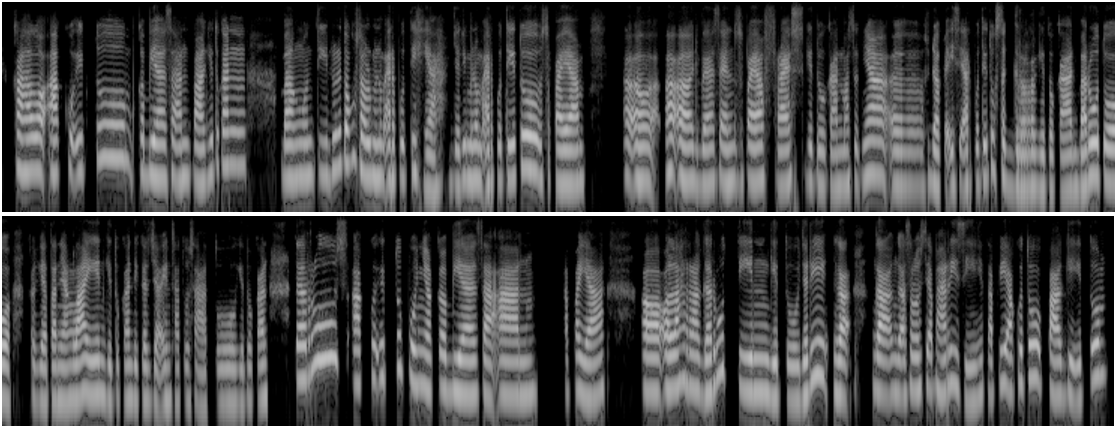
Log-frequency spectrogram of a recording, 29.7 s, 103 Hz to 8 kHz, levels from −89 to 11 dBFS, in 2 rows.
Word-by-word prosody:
Kalau 240 -1 +4
aku 225 -1 0
itu, 300 +5 -12 0.5
kebiasaan 215 -2 0
pagi 195 +2 +1
itu 265 - -7
kan 270 0 0 0.5
bangun 215 +1 +1
tidur, 225 +2 -5
itu 290 - +2
aku 305 - -7
selalu 215 -4 +2
minum 210 - -2
air 205 0 +1
putih 215 +2 -5
ya, 170 -1 -4
jadi 190 +1 -6
minum 205 0 +1
air 185 0 0
putih 205 +1 -2
itu 250 -2 +5
supaya 185 -1 +2 0.6
heeh 200 -1 +3 0.2
heeh, 225 -4 +5
dibiasain 190 +1 -2
supaya 200 0 +2
fresh 185 0 -3
gitu 185 -3 -6
kan, 175 0 -3
maksudnya, 210 +5 +1
eee, 180 0 -4
sudah 195 -1 0
keisi 180 0 -5
air 180 +2 -1
putih 190 +1 -5
itu 250 - -5
seger 175 -5 -2 0.2
gitu 170 -1 -5
kan. 165 +1 +1
Baru 210 +5 +5
tuh 190 -4 +3 0.2
kegiatan 175 -1 -3
yang 175 +1 -1
lain 200 +1 +3
gitu 180 0 -7
kan 180 0 -5
dikerjain 175 -1 -5
satu-satu 170 -1 -7
gitu 170 +1 -9
kan. 180 +1 -2 0.3
Terus 390 +10 +3
aku 250 +3 -1
itu 285 +4 -7
punya 245 -5 +1
kebiasaan 200 -2 +2 0.3
apa 205 +2 -7
ya, 190 0 +2 0.5
eee, 210 -1 +7
olahraga 220 -3 +3
rutin 215 -8 0
gitu, 185 -2 -1
jadi 270 +10 +1
enggak 200 -2 +4 0.2
enggak 210 -3 +5
enggak 200 -2 0
selalu 215 0 -1
setiap 225 -2 -3
hari 220 +3 -1
sih. 175 +2 -6
Tapi 210 +5 -2
aku 210 +4 -2
tuh 280 -3 +2
pagi 195 -3 +1
itu 280 +10 0
200 Hz, 150 wpm, -23 LUFS, 185-225 Hz, 0.6 s, eee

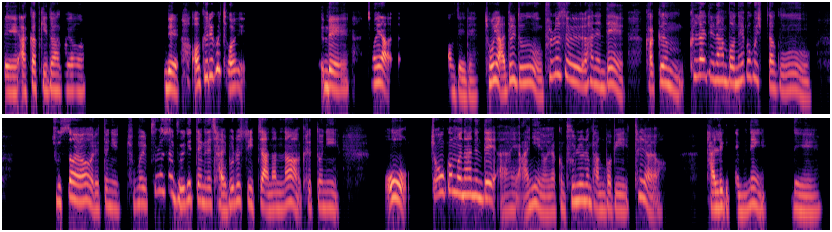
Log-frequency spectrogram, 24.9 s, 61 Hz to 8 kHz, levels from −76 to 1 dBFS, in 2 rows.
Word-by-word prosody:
네. 160 -1 +3
아깝기도 180 0 +2
하고요. 170 -1 -3 1.2
네. 190 -4 +5 0.2
어 210 - +7
그리고 325 - +3
저희 200 - +2 1.2
네. 195 -4 +4 0.3
저희 235 +1 +2
아 - - +7 0.9
아 - - -3
네네. 135 -2 -4
저희 250 +3 +4
아들도 240 - +2
플루트을 305 - 0
하는데 215 - 0 0.3
가끔 210 -3 +1
"클라리넷 320 -3 +2
한번 250 -3 +2
해 270 - 0
보고 305 0 -4
싶다."고 175 - -4 1.0
줬어요. 220 +1 +4
이랬더니 160 0 -5
정말 190 0 -6
'플루트을 330 -2 -3
불기 205 +2 +1
때문에 210 -4 -2
잘 145 -5 0
부를 195 +4 -1
수 210 - -7
있지 185 -4 +1
않았나?' 155 +6 +1
그랬더니 165 -2 -6 0.7
어 - - +5 0.4
쪼금은 315 0 +2
하는데 265 -5 +3
아이 150 +1 -8
아니에요. 160 -8 -4
약간 140 +3 -8
부르는 215 +5 -1
방법이 150 -2 -4
틀려요. 265 -3 -3 0.6
다르기 160 +1 +1
때문에 150 +2 -4 0.4
네. 140 -1 -5
195 Hz, 265 characters per minute, -23 LUFS, 160-245 Hz, 1.2 s, 어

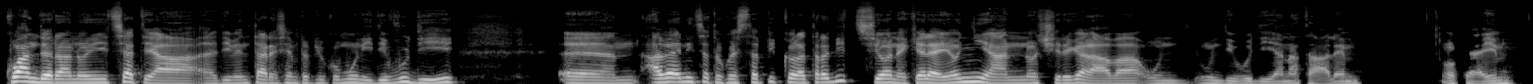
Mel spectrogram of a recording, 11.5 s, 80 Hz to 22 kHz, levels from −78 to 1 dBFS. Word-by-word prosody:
Quando 210 -4 +8
erano 160 -1 +5
iniziati 165 +2 +1
a 130 -2 +1
a 125 0 -7
diventare 145 +3 -2
sempre 150 +2 -5
più 150 +1 -9
comuni 150 0 -3
i - - -4
DVD, 155 +4 0 0.8
ehm, 140 -2 -1
aveva 185 +3 +5
iniziato 190 -4 -1
questa 165 +2 -1
piccola 175 -1 0
tradizione 185 -4 0
che 160 +4 +1
lei 150 -2 +5
ogni 195 +3 +4
anno 140 -1 -1
ci 145 - -5
regalava 125 -5 0
un 125 +1 -7
un 135 +1 -6
DVD 115 -2 -6
a - - -6
Natale, 110 0 -6 0.6
okay? 120 +1 -4
150 Hz, 150 wpm, -23 LUFS, 130-170 Hz, 0.8 s, Quando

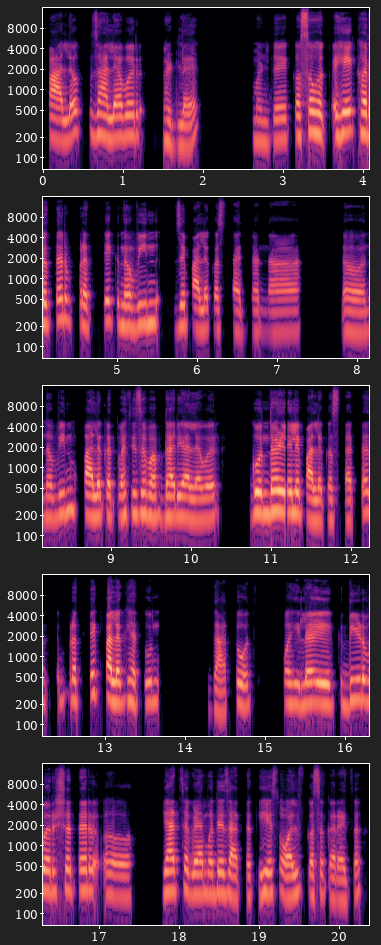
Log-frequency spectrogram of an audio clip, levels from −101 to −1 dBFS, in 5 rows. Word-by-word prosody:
पालक 195 +4 +2 0.2
झाल्यावर 210 0 +1 0.3
घडलंय, 155 -3 -5 0.7
म्हणजे 180 +1 -6
कसं 210 +3 +1
होतं, 225 -2 +1
हे 235 +2 +6
खरं 225 -2 +5
तर 250 +1 +2
प्रत्येक 220 +3 -3
नवीन 205 +3 -1 0.3
जे 205 +1 -1
पालक 180 -1 -2
असतात 175 -1 -7
त्यांना 165 -1 -10 0.8
अ, - - -5 0.3
नवीन 190 +6 -4
पालकत्वाची 195 0 +2
जबाबदारी 195 -2 +1
आल्यावर 180 0 +1 0.4
गोंधळलेले 220 0 +7
पालक 170 -2 +1
असतात. 165 -1 -6
तर 220 - -1 0.3
प्रत्येक 230 +5 -2
पालक 215 -4 +7
ह्यातून 210 0 -3 0.7
जातोच. 180 +5 -2 0.4
पहिलं 205 0 0
1 205 -1 +4
दीड 235 +2 +2
वर्ष 210 +1 -1 0.2
तर 220 0 +2
अ, 195 - -8 0.7
ह्या 215 0 +6
सगळ्यामध्ये 195 -1 +1
जातं, 180 -2 -1
की 190 - -5
हे 200 - +2
सॉल्व्ह 195 -1 0
कसं 190 +1 -7
करायचं? 165 +2 -5
200 Hz, 125 wpm, -26 LUFS, 180-215 Hz, 0.8 s, गोंधळलेले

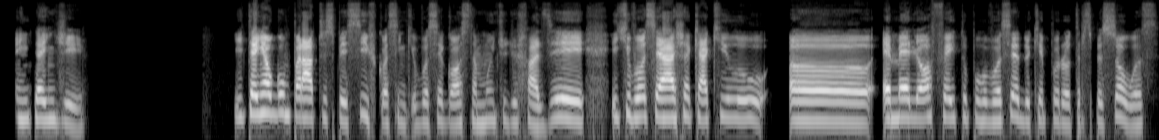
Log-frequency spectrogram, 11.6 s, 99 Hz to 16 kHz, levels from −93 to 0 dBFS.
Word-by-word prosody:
Entendi. 210 -5 -6 1.5
E 230 - -11
tem 260 +2 +7
algum 260 0 +1
prato 225 -2 +5
específico, 215 0 -10
assim, 190 +1 -12
que 170 - -19
você 195 +2 -12
gosta 185 +1 -8
muito 205 +2 -15
de 195 0 -15
fazer 205 +3 0 0.3
e - - -11
que 250 +3 -8
você 230 +2 -3
acha 225 +1 +6
que - - -11
aquilo, 215 0 -3 0.2
hã, 200 -1 +2
é - - +5
melhor 220 0 +1
feito 225 -1 -8
por 205 -2 -12
você 200 +4 -5
do 200 -2 -11
que 210 +1 -12
por 200 -1 -15
outras 185 +1 -11
pessoas? 190 -2 -10
210 Hz, 155 wpm, -20 LUFS, 195-225 Hz, 1.5 s, tem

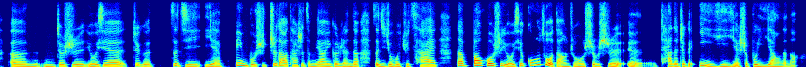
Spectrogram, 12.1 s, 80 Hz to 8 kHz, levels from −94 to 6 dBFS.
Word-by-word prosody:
嗯， 185 -1 0
就 205 +2 0
是 195 -2 -1
有 180 0 0
一 - - +2
些 205 -2 +2
这 220 -1 -3
个 190 -1 -2 0.2
自 235 +1 -1
己 190 -3 -2
也 180 -1 0 0.2
并 275 -7 +1
不 205 -1 -1
是 205 0 -5
知 220 +2 0
道 215 -3 +3
他 210 0 -1
是 215 +1 -3
怎 190 -2 -4
么 180 - -1
样 190 -1 +1
一 180 - 0
个 185 0 0
人 170 -1 -3
的， 190 0 +1 0.2
自 215 - +3
己 175 - +1
就 190 +2 +1
会 190 -1 +2
去 180 0 -5
猜。 200 +3 -1 0.3
那 255 -1 +2
包 275 +5 +6
括 260 -3 +7
是 240 -1 -5
有 175 -4 +3
一 - - +2
些 230 +4 -1
工 305 +9 0
作 350 - +6
当 170 -1 -2
中 175 +1 -2
是 195 +1 -5
不 180 - -3
是， 170 -2 -1
呃， 155 - -2 0.3
他 180 0 -2
的 180 - +1
这 180 - -1
个 - - -3
意 210 -6 +3
义 175 -1 -2
也 150 -5 -1
是 165 +6 -3
不 185 +1 +1
一 165 0 -2
样 165 -3 +1
的 180 - -4
呢？ - - -11
190 Hz, 295 characters per minute, -21 LUFS, 180-210 Hz, 0.3 s, 括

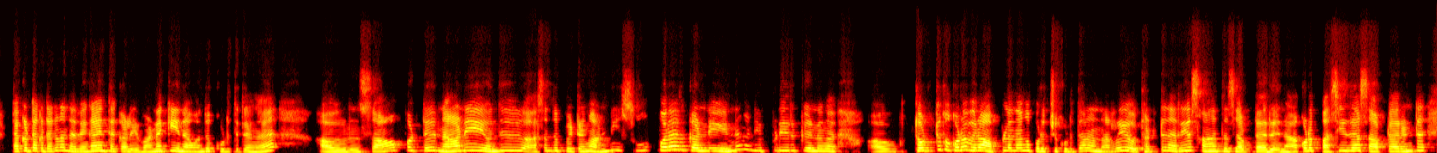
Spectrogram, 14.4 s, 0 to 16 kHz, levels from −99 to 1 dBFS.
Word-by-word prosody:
டக்கு 265 +3 +2
டக்கு, 285 -2 +1
டக்குன்னு 310 +4 -1
அந்த 245 - +2
வெங்காயம், 275 +3 +2
தக்காளிய 225 -4 -2
வணக்கி 255 +6 +2
நான் 215 - 0
வந்து 230 +5 0
குடுத்துட்டங்க. 215 -3 -4 0.7
அவரு 200 0 0 0.2
சாப்புட்டு 305 +6 -1 0.2
நானே 275 +7 +3 0.2
வந்து 260 +5 +2 0.3
அசந்து 290 +6 -6
போய்ட்டேங்க, 250 0 0
"அண்ணி 265 +9 -2 0.2
சூப்பர்ரா 345 +4 +1
இருக்கு 380 -6 0
அண்ணி. 280 0 0
என்னங்க 395 +12 -1
அண்ணி 310 -4 -6
இப்படி 315 +2 -7
இருக்கு? 305 -1 -9
என்னங்க 265 -1 0 0.4
அவ் 230 0 -1 0.3
தொட்டுக்கு 300 +7 +1
கூட 330 +3 +5
வெறும் 310 -2 +6
அப்பளம் 300 +4 -4
தாங்க 305 +1 0
பொறுச்சுக் 250 0 -2
குடுத்தன். 235 +6 -3
ஆனா 255 - +3
நெறைய 295 +8 0 0.2
தட்டு 230 +5 -5
நெறைய 280 +3 +2
சாதத்த 255 -1 +1
சாப்பிட்டாரு. 225 -1 +2
நான் 200 +2 +1
கூட 290 +1 +3
பசி 220 +6 -1
தான் 295 0 +1
சாப்பிட்டாருன்ட்டு 240 +5 +2
260 Hz, 185 wpm, -22 LUFS, 230-300 Hz, 0.7 s, வெறும்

